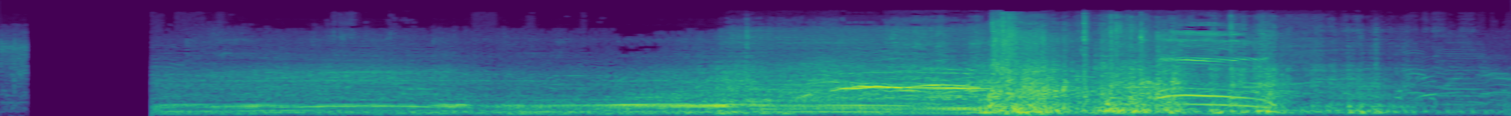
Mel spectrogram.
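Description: Pickup truck engine running hard as the truck drives at a dirt jump, starting about a second in, followed by a loud crash near the middle as it lands heavily, with shouting.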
